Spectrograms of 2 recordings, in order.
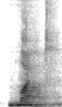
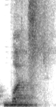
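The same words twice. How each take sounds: First: Said in the usual way. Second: "watched" said in place of "what", with the H sounded; wrong pronunciation. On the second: Shown as a demonstration. Teacher warns students off the wrong sound, "watched" for "what". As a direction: say "watched" as the mistaken form of "what". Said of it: "It's not watched".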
